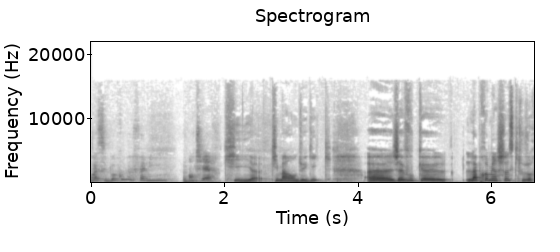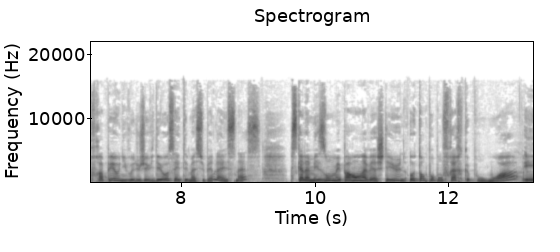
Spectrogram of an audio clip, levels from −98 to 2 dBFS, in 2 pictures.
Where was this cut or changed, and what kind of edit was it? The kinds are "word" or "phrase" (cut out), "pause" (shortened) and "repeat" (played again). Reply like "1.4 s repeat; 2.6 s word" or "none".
1.9 s pause; 6.4 s word; 8.5 s word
